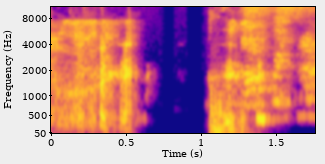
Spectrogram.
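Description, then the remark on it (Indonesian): A young child's voice comes through in two short bursts of chatter separated by a brief silence, moderately loud, with no other talking. “Nah, jadi jadi ah, eh, itu suara anak siapa ya?”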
